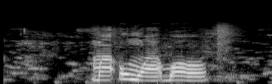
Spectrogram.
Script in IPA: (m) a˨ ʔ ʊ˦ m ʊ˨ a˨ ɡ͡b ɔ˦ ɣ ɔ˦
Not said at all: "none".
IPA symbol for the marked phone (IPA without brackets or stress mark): m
